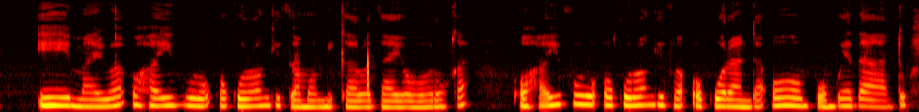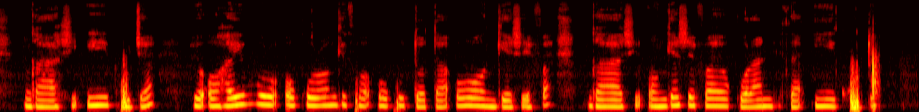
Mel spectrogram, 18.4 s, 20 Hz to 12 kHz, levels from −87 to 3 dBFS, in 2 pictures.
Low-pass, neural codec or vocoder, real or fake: 10.8 kHz; none; real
